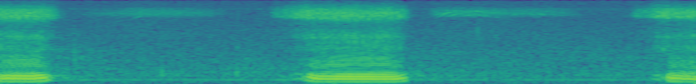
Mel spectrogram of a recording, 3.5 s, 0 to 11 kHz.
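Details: Small black dog snoring while asleep: slow, regular rumbling snores with a whistling edge, about 35 a minute.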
